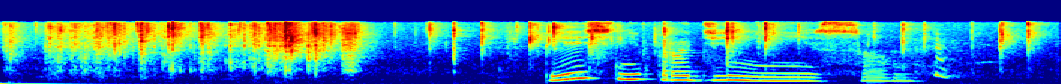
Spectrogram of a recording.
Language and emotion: Russian, sad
